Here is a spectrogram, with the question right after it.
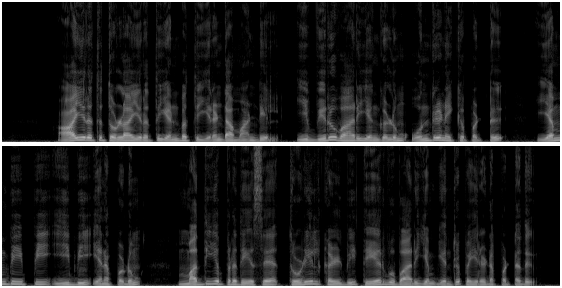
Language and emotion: Tamil, neutral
